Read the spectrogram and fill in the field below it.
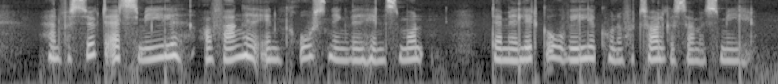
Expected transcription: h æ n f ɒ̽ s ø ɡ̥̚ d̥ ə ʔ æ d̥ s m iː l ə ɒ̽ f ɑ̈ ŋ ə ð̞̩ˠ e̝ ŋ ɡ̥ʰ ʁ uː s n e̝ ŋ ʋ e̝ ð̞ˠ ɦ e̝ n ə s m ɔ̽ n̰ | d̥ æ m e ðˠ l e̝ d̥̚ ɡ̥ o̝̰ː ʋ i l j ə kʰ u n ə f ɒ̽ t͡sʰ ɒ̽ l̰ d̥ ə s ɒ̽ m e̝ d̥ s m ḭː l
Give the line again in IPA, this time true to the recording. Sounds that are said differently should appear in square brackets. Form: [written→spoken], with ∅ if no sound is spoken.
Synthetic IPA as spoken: h æ n f ɒ̽ s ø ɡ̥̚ d̥ ə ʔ æ d̥ s m iː l ə ɒ̽ f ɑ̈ ŋ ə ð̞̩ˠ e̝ [ŋ→n] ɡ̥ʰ ʁ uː s n e̝ ŋ ʋ e̝ ð̞ˠ ɦ e̝ n ə s m ɔ̽ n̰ | d̥ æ m e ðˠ l e̝ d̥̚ ɡ̥ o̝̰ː ʋ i l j ə kʰ u n ə f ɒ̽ t͡sʰ ɒ̽ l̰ [d̥→ɡ̥] ə s ɒ̽ m e̝ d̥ s m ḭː l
